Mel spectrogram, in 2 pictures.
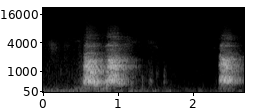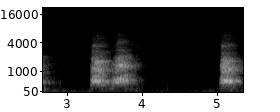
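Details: Jock, a dog about 10-11 months old, barking at birds and at the person recording: loud, harsh barks in quick pairs and singles, six in about five seconds, with short silent gaps between bursts.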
